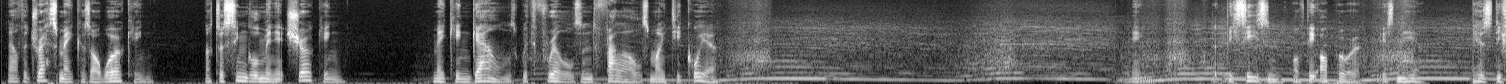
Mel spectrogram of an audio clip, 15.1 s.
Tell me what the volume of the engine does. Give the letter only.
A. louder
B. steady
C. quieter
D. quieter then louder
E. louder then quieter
A.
